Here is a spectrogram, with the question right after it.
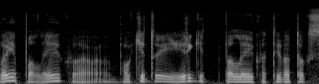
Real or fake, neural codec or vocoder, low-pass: real; none; 14.4 kHz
